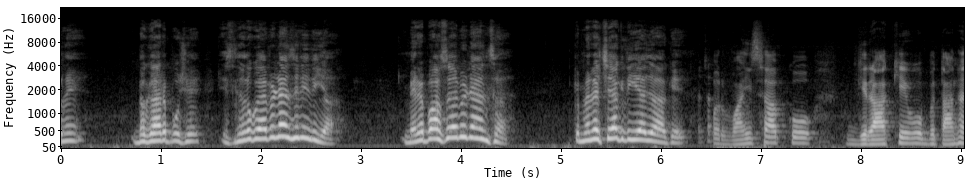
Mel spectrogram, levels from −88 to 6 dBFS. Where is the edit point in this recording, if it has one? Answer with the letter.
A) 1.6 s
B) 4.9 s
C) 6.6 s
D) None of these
C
